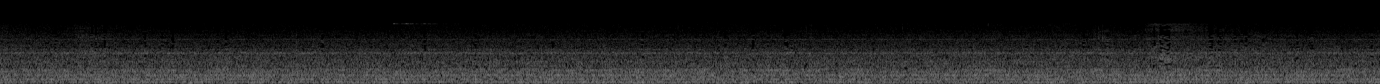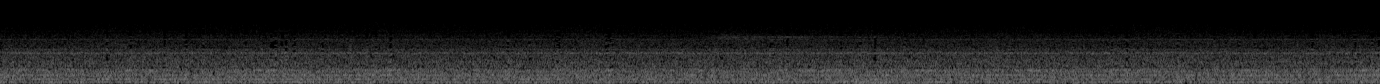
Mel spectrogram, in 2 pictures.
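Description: A large crowd murmurs quietly.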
